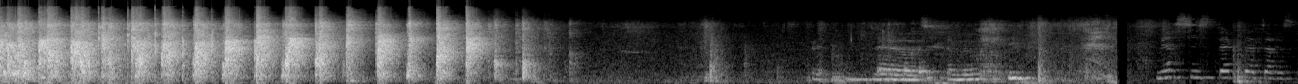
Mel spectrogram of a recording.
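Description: A burst of rhythmic clapping, fairly loud and steady, dies away after a few seconds, leaving background murmur and voices talking.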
